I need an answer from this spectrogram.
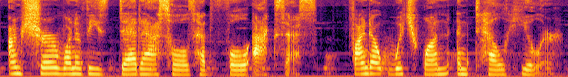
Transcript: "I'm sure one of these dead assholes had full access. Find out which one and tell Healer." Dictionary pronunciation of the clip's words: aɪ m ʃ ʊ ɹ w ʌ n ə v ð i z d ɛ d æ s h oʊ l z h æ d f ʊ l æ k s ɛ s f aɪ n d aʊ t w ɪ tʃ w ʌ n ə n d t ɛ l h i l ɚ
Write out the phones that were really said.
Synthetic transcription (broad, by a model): aɪ m ʃ ʊ ɹ w ʌ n ə v ð i z d ɛ d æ s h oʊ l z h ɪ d f ʊ l æ k s ɛ s f aɪ n d aʊ t w ɪ tʃ w ʌ n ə n t ɛ l h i l ɚ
